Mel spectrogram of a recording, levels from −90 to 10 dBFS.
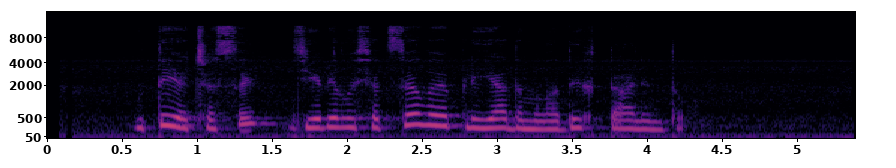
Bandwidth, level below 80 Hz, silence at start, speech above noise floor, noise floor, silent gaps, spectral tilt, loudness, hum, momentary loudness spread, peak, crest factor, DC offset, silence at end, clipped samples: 11.5 kHz; -70 dBFS; 0.2 s; 24 dB; -69 dBFS; none; -5 dB/octave; -45 LUFS; none; 9 LU; -28 dBFS; 18 dB; under 0.1%; 0.05 s; under 0.1%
